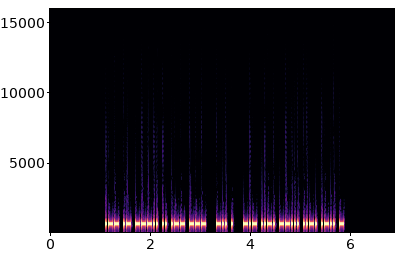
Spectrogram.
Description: Morse code, heard as a keyed tone, about 40 wpm, 700 Hz. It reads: WA8IWO DE KF7FLT
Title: USA Callsign DE Callsign 40wpm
